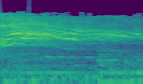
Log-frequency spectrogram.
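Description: An old man screams and bellows in a horror story setting, a loud, continuous raw cry heard close up with strained, wavering pitch and no break over two seconds.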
